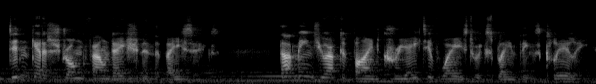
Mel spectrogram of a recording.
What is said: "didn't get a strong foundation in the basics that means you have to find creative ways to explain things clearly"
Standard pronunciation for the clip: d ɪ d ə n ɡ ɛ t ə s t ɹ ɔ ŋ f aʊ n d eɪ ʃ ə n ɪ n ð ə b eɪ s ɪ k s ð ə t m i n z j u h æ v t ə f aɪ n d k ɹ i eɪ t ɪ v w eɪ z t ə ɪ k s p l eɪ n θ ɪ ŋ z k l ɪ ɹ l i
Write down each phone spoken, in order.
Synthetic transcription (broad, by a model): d ɪ d n ɡ ɛ t ə s t ɹ ɔ ŋ f aʊ n d eɪ ʃ ə n ɪ n ð ə b eɪ s ɪ k s ð ə t m i n z j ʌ h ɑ f t ə f aɪ n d k ɹ i eɪ t ɪ v w eɪ z t ə ɪ k s p l eɪ n θ ɪ ŋ z k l ɪ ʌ l i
